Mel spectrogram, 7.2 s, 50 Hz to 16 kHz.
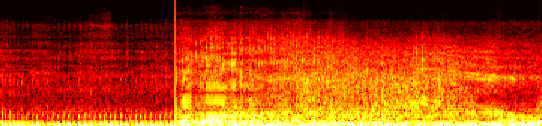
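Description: Honda CRF110 pit bike's small single-cylinder four-stroke engine idling with an even beat, then about two seconds in it turns suddenly louder and fuller as the bike is ridden under throttle, with wind and ground noise mixed in.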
